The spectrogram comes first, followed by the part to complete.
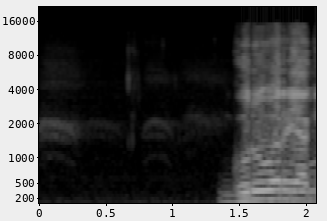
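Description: A few faint bird calls in a quiet pause, then about one and a half seconds in a man's voice comes in loudly on a long drawn-out syllable of a Sinhala sermon.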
